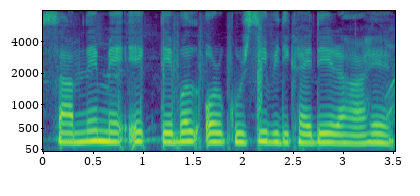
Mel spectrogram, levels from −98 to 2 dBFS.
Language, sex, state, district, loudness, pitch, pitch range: Hindi, female, Arunachal Pradesh, Longding, -14 LUFS, 200 Hz, 190-210 Hz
